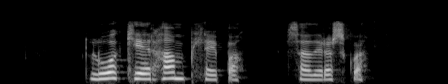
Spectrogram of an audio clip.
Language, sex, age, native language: Icelandic, female, 40-49, Icelandic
